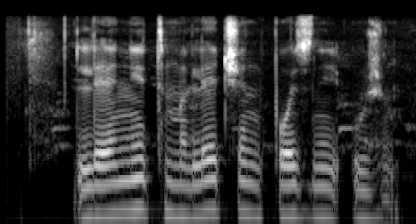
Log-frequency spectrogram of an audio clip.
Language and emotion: Russian, neutral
